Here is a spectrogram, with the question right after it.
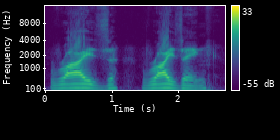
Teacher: the s sounds more like a z when it occurs between two consonant two vowel sounds rise rising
